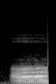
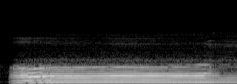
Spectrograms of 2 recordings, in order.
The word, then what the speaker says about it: ওম: আর এই ওয়ের উচ্চারণ পেট থেকে, অয়ের উচ্চারণ গলা থেকে, আর ময়ের উচ্চারণ মাথা থেকে হবে।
